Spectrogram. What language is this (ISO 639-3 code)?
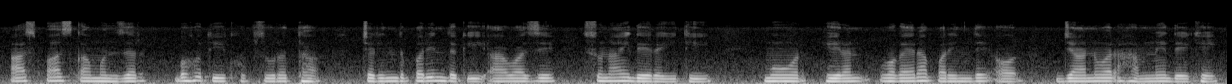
urd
